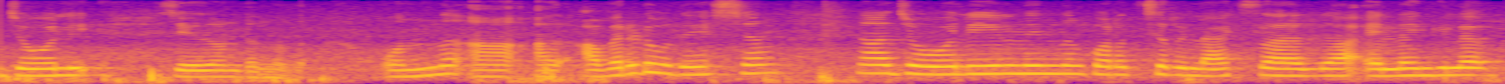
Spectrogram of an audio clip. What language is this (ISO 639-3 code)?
mal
